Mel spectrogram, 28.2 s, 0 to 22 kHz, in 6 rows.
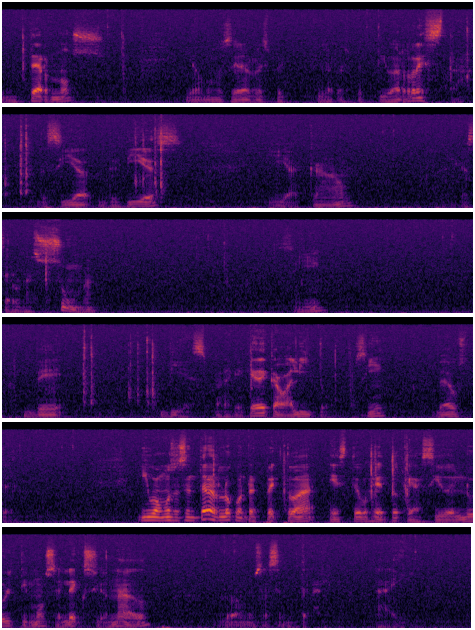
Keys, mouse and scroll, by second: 0.9 shift+click, 1.4 shift+middle click, 3.6 click, 4.6 Left, 4.9 BackSpace, 6.0 KP_3, 6.2 KP_Enter, 8.5 click, 8.9 middle click, 11.3 shift+click, 11.8 shift+middle click, 13.8 click, 14.9 BackSpace, 15.4 KP_1, 15.5 KP_Enter, 17.0-17.8 ctrl+scroll down 2, 17.8 ctrl+middle click, 19.4 click, 21.2 shift+click, 22.7 ctrl+shift+a, 25.7 click, 27.5 click.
